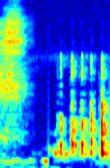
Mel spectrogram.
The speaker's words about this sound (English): So let me type our information over here. Geek Squad, customer support. Why are you typing that?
